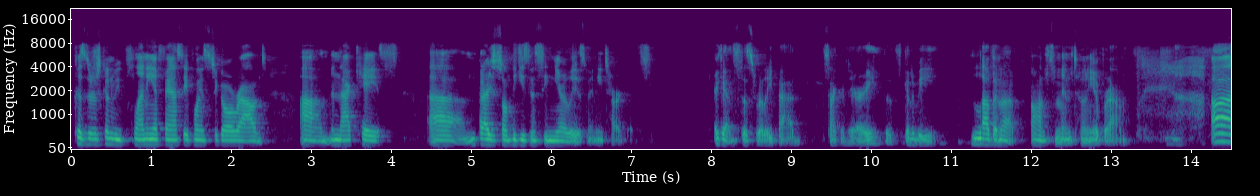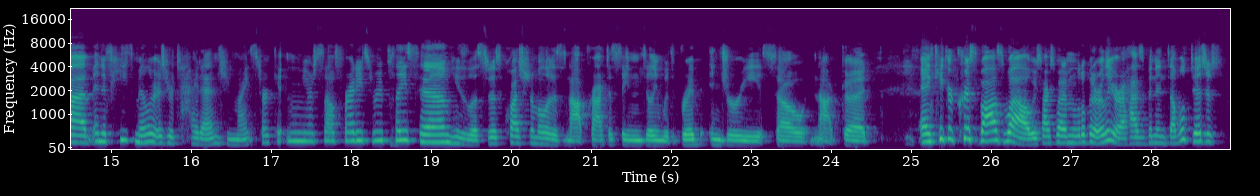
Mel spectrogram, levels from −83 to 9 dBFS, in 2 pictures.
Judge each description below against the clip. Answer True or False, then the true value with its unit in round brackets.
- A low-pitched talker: False (180 Hz)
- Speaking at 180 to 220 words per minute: True (200 wpm)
